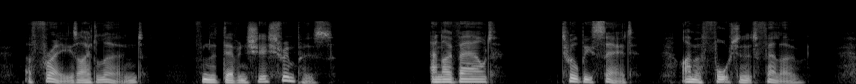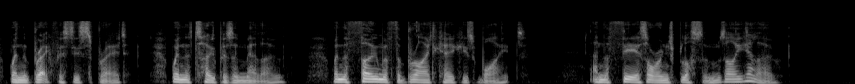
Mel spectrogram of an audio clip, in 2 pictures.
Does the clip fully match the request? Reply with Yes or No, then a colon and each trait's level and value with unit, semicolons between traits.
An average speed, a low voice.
Yes: average, 160 wpm; low, 105 Hz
